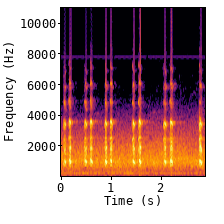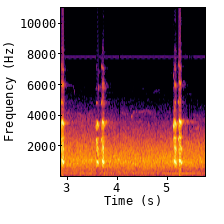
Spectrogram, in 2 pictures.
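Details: A common pheasant, filmed close up on a trail camera in a garden at Burton Joyce, calls at the end: a run of short, hoarse double 'kok-kok' notes, about twice a second, over a faint low hum.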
